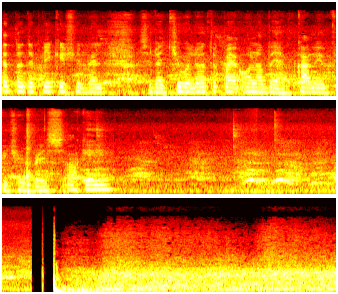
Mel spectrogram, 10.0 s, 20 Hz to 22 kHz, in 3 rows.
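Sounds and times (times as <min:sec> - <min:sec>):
dog high-pitched calls: 0:04.7 - 0:07.0.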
